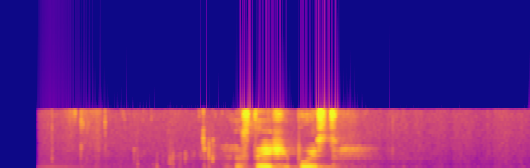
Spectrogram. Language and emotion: Russian, neutral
